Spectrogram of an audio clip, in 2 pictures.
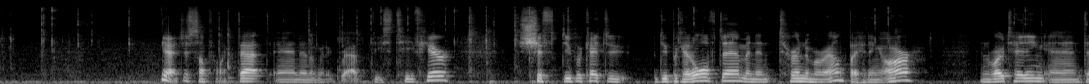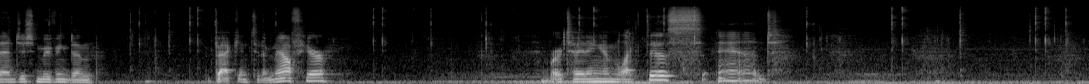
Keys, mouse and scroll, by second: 0.0 g, 0.5 click, 0.7 scroll down 1, 0.8-3.7 middle drag, 1.4-2.2 scroll up 1, 2.2 KP_0, 2.7 scroll up 2, 3.0 scroll down 2, 3.7 shift+click, 4.1 shift+click, 4.5 shift+click, 4.7 scroll down 2, 5.0-6.9 shift+middle drag, 5.6 shift+d, 6.9 click, 7.3 r, 8.9 click, 9.1 scroll up 2, 9.3 g, 10.3 click, 10.5-12.9 middle drag, 10.9-12.4 scroll up 2, 12.4 z, 13.0-14.7 middle drag, 13.7-14.1 scroll up 2, 14.1 g, 14.7 click, 15.2-16.8 middle drag, 15.9 r, 16.8 click, 17.2 g, 17.6 click, 17.8-20.0 middle drag, 19.2 r, 20.0 click, 20.2 z, 21.6-21.7 middle drag.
